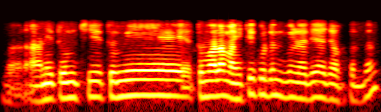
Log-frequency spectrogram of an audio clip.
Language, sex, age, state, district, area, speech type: Marathi, male, 30-45, Maharashtra, Amravati, rural, conversation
